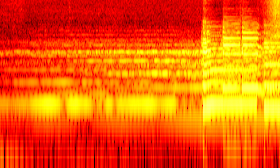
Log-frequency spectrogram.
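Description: A pop song intro plays: steady, echoing synth chords hold for a couple of seconds, then brighter, fuller chord stabs come in rhythmically near the end. No vocals yet.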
